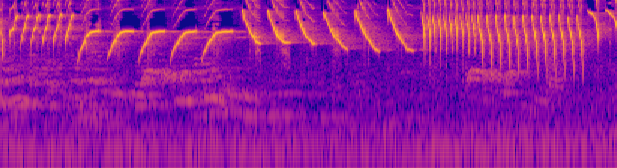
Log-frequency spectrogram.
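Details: A Spanish Timbrado canary delivers a sequence of curved, rising whistled notes, then sharper descending sweeps, then a fast pulsing trill of quick repeated notes that runs to the end.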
